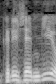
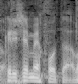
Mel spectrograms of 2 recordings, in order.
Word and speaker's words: Chris MJ: ¿Chris MG o cómo se dice? – MJ. – Chris MJ, vale, porque es, sí, porque sí, es chileno, vale, vale.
